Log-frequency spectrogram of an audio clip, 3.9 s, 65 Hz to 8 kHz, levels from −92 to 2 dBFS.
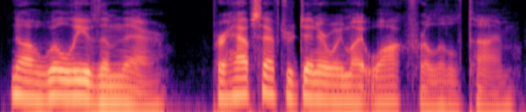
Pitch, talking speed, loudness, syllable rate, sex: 105 Hz, 230 wpm, -18 LUFS, 6.1 syllables/s, male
